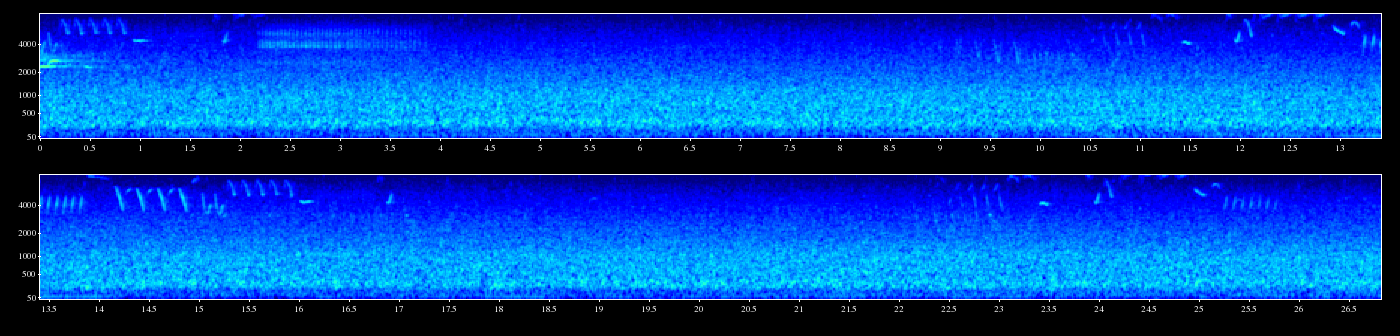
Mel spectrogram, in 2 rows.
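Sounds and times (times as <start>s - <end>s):
forest river flowing: 0.0s - 26.8s.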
